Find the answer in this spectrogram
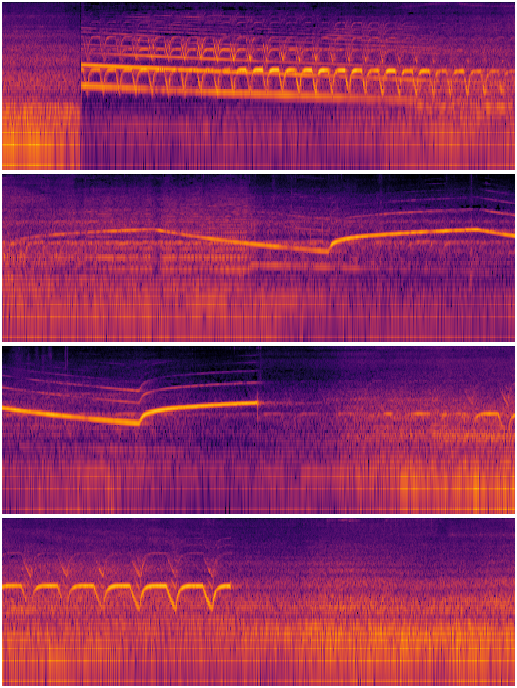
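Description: Fire truck sirens. A fast yelp comes in about a second in, with a second tone falling slowly in pitch beneath it, then turns into a slow rising-and-falling wail that cuts off suddenly about two-thirds of the way through. A short burst of fast yelp follows and stops shortly before the end, with heavy truck engines running underneath.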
